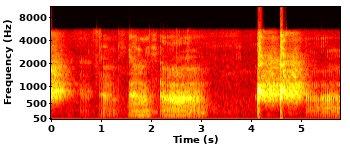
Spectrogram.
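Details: Pekingese and Bulldog at play, chasing each other; long rumbling play growls in sustained bursts of about a second, broken by a couple of sharp snapping sounds, followed by more growling.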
